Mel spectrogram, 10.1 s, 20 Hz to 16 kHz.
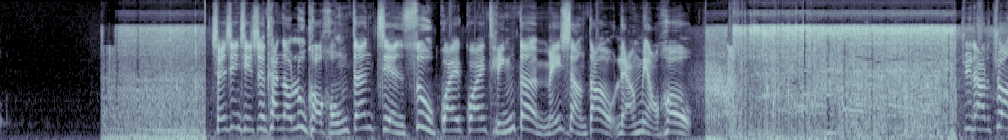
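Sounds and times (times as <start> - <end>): engine running: 1.0 - 2.1.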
